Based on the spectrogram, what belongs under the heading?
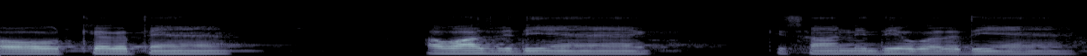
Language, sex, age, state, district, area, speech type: Hindi, male, 30-45, Uttar Pradesh, Prayagraj, urban, spontaneous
